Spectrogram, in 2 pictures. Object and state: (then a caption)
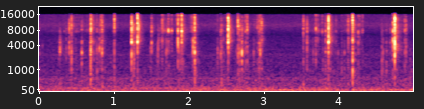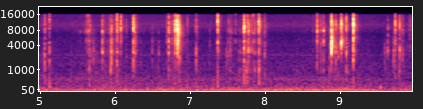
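Clear plastic cello bag crinkled. A clear plastic cello bag, a sleeve holding paper art prints, is held and crinkled with fingers and nails. Quiet, bright crackles and snaps come in quick irregular clusters over a soft, steady low hum, with each crinkle dying away almost instantly.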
